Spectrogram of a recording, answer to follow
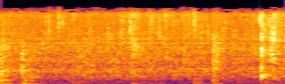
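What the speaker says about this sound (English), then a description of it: "I'm just going to fry this together with the onion" Onion frying in a pan with blended scotch bonnet pepper, ginger and garlic: a steady close sizzle with a few soft stirring scrapes.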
